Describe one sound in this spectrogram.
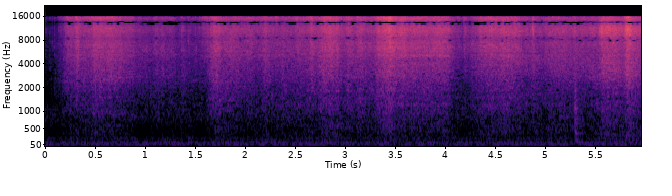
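Thin plastic sheeting crinkles.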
